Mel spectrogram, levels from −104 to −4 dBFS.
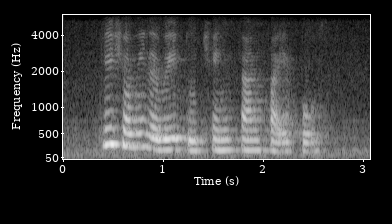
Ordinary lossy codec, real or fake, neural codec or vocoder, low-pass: Opus, 16 kbps; real; none; 5.4 kHz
